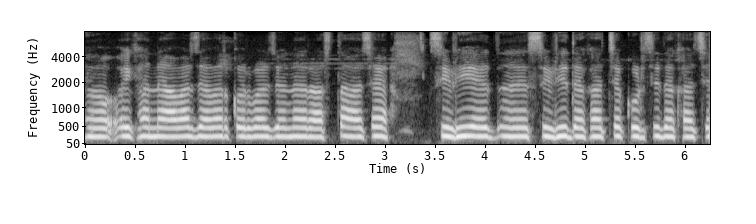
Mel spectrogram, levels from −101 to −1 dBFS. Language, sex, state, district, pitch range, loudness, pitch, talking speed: Bengali, female, West Bengal, Purulia, 225-235 Hz, -14 LUFS, 230 Hz, 115 wpm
